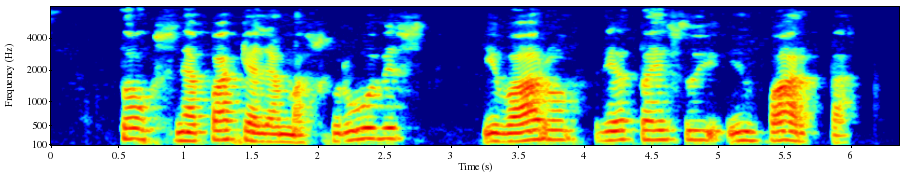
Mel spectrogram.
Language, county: Lithuanian, Telšiai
